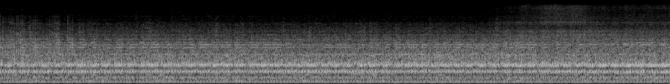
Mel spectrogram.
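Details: Machining spring perch sleeves on a machine with a dual belt drive through the gearbox: an even drone with a soft, irregular rubbing rasp when the tool takes a good bite, from worn belts needing repair, not tool chatter.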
